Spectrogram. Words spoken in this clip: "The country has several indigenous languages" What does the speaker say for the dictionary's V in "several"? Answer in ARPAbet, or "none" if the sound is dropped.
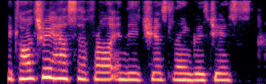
V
